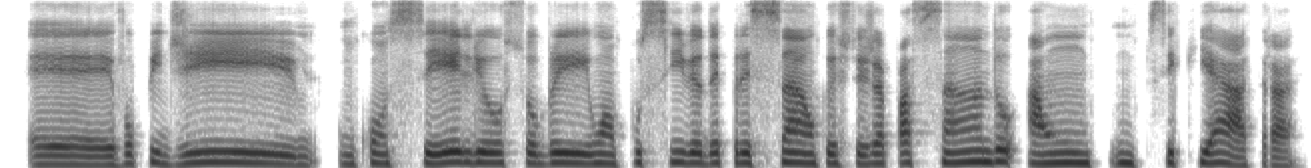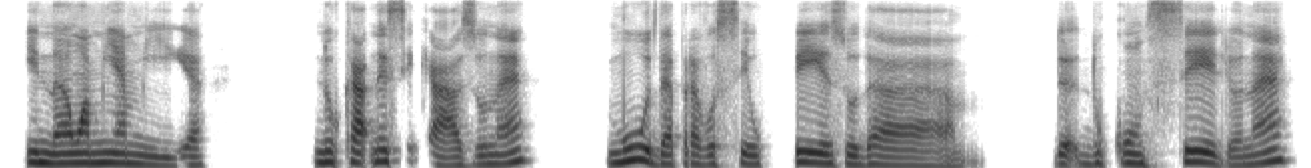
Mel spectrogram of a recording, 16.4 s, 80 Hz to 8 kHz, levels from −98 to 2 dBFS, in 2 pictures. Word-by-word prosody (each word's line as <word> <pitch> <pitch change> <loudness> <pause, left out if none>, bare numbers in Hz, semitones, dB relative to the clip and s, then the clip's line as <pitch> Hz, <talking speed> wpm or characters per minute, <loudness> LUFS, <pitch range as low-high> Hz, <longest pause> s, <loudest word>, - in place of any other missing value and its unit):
eh, 150 -1 0
vou 165 +3 -4
pedir 175 -2 0
um 155 -1 -7
conselho 180 +1 +2
sobre 175 0 +1
uma 165 -1 -1
possível 180 +1 -2
depressão 175 0 +1
que - - -3
eu - - +2
esteja 165 0 -2
passando 180 +3 0
a 170 -2 +2
um 175 +1 +1
um 175 -1 -3
psiquiatra, 160 -8 -2 0.2
e 185 - +4
não 170 0 +5
a - - +5
minha 175 0 +3
amiga", 145 -3 -3 0.7
no 185 0 +2
ca 180 -3 +5
nesse 200 +2 0
caso, 140 - -1
né, 175 +7 -1 0.5
muda 185 -3 +4
pra 165 -2 -3
você 155 +2 -2
o 155 - -4 0.2
peso 170 -5 +3
da 135 -4 -3 0.8
do 170 +3 -5
conselho, 175 -2 +1
né. 180 +8 0
170 Hz, 130 wpm, -24 LUFS, 155-180 Hz, 0.8 s, não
